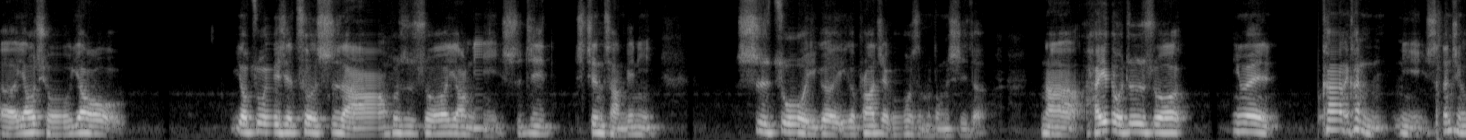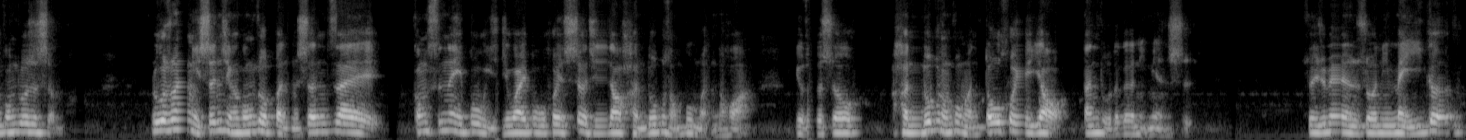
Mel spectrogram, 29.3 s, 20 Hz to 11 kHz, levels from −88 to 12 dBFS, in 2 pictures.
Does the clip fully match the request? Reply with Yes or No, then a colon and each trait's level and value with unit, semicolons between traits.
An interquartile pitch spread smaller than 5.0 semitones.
Yes: average, 4.0 semitones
